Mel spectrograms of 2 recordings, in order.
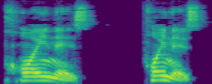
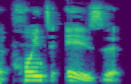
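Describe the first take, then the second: First: "point is" run together, t turned into n; linked point is. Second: "point is" with the t clearly released; unlinked point is. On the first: Teacher demonstrating assimilation, "point is" linked with n for t. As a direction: say "point is" slowly as "poin-nis", no t. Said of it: "就读成". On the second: Teacher showing the written form, "point is" with a full t. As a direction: say "point is" as two separate words, t sounded. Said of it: "而是发成n的音". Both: Shown as a demonstration.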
